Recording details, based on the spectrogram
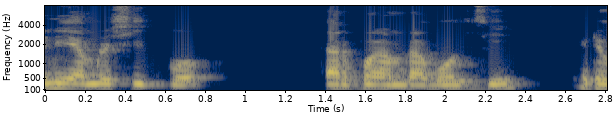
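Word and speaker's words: ب: যাব বা হরফের মত একসাথে মিলে ছোট করে একটা আওয়াজ বা বের হয় আমরা দুইটা টু একত্রিত করি বা বা আমার টোটা দিকে লক্ষ্য রাখতে পারেন বা বা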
